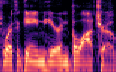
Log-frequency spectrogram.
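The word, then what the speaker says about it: Balatro: Jester or buffoon so a joker card it's batro okay it's really awesome like it's just a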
